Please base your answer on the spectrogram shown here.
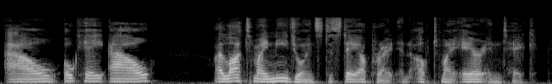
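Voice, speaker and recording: A man's voice: medium pitch, breathy edge, no room sound. A man narrating an audiobook in the first person, with a wry, understated delivery.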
